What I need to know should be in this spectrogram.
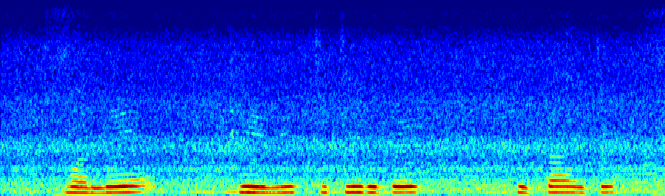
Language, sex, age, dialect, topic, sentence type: Marathi, female, 18-24, Varhadi, banking, question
